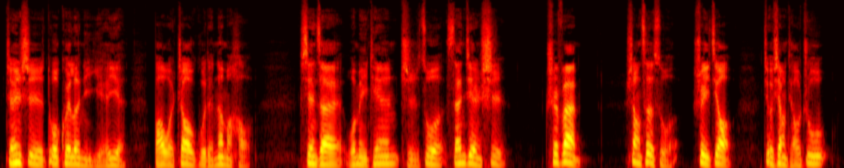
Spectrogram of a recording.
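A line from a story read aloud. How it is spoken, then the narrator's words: Laughing. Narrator (Chinese): 笑着说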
